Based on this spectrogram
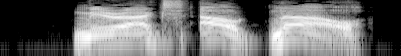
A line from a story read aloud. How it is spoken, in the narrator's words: he was shouting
